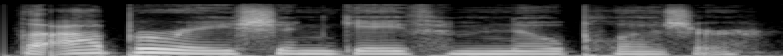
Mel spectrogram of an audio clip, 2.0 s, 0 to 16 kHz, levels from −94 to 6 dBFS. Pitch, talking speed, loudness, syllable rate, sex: 180 Hz, 185 wpm, -19 LUFS, 6.0 syllables/s, female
